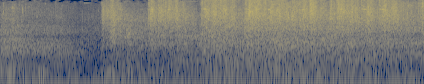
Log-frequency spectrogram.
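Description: A submachine gun fires rapid bursts of shots.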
